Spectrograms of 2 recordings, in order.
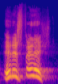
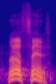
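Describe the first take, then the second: First: Loud, high, head-up declaration; strong triumphant cry. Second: Imitating a beaten, spent mumble; mock weak groan, words slurred; feeble dying voice. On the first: Acted. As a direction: cry it out valiantly, not beaten. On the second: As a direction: say it as if drooping and defeated. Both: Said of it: "He's not down here saying".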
